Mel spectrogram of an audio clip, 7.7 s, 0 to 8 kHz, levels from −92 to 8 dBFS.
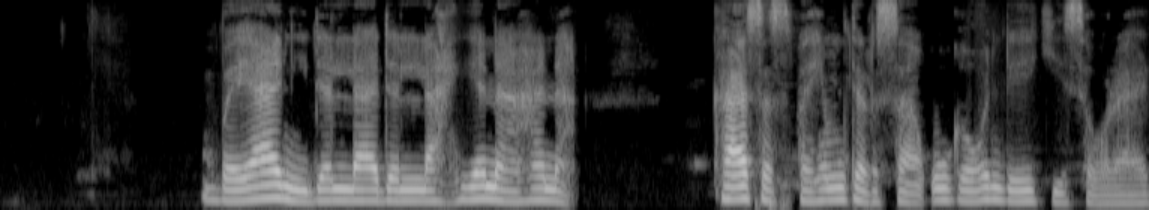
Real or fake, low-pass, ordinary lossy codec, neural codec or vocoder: real; none; none; none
